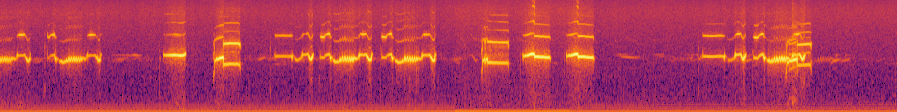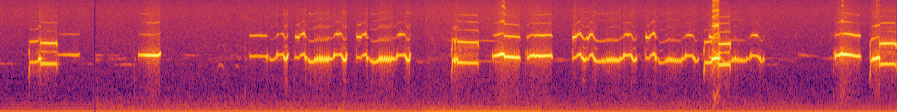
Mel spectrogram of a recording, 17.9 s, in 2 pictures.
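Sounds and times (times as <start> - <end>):
European golden plover wavering whistles: 0.0 - 17.9.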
